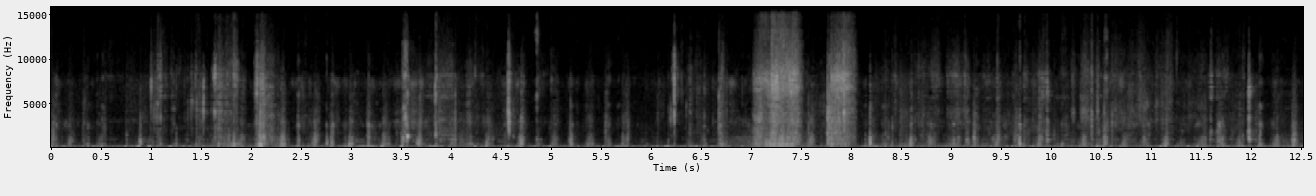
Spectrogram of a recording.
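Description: Close-miked eating sounds: chewing skewered food coated in chili sauce, with a steady run of quick wet mouth clicks and two louder, longer noisy bursts about seven seconds in.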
